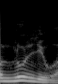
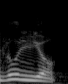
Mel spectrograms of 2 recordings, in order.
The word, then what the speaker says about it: Luglio: Bom, se escreve Luglio, porém em italiano, que é a origem do meu sobrenome, Lulio. Lúlio. Lulio, porque o GL em italiano é o LH nosso, em Entendi. português.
